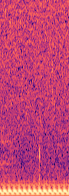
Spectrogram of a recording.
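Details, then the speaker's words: Steady low mains hum with even overtones from a Bang & Olufsen receiver, no input connected; appeared only about last night, louder with the cable unplugged; owner wonders about a grounding problem, cause unknown. "I'm kind of annoyed this hum wasn't here before I'll tell you that it wasn't here until probably last night"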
